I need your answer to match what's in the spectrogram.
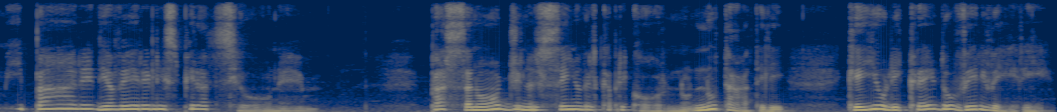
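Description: A woman reading aloud voices a crafty, scheming male priest, drawing out her words slowly. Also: mid-range voice, very animated, gravelly, warm tone, slightly rough, voice pushed up, exaggerated voice. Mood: sly.

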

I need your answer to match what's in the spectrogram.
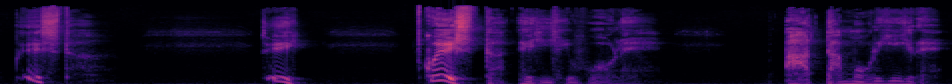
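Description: A man's voice: a little high, wildly swooping pitch, moderate pace, creaky, hardly any pauses, fairly bright tone, husky, pitched above the performer's own voice, full character voice. A man playing an angry young peasant man who accuses and insists in a raised voice. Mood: furious.

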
